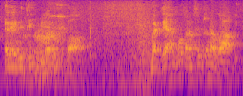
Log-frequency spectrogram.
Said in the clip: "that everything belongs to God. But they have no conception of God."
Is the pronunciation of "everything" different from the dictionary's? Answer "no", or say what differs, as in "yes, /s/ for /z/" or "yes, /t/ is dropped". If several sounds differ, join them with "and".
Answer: yes, /t/ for /θ/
